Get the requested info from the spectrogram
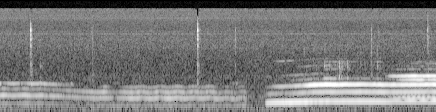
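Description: The closing bars of an Italian ballad recording: one long held note with vibrato sinks slowly and stops. Then, about two-thirds of the way in, a louder steady note enters and grows into a sustained final chord.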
